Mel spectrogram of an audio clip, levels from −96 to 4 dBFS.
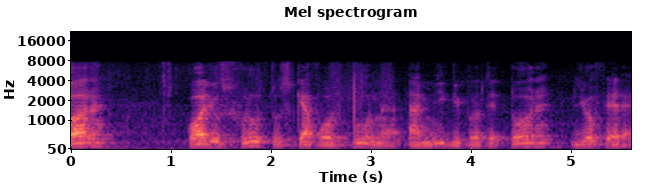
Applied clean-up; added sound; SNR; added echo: none; none; none; none.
